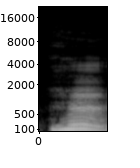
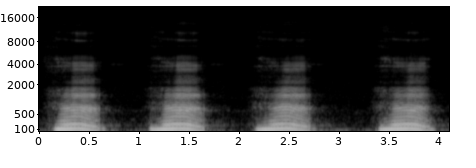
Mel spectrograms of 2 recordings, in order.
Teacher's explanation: Sifat yang pertama yaitu hams, harus terdengar ada suara aliran nafas, ya.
